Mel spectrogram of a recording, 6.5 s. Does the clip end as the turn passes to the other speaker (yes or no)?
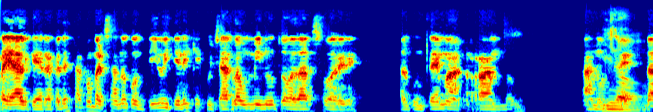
no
